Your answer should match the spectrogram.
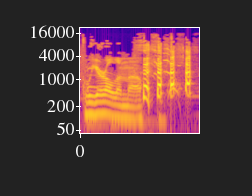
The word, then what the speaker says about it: Guillermo: First of all, it's pronounced Guillermo.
